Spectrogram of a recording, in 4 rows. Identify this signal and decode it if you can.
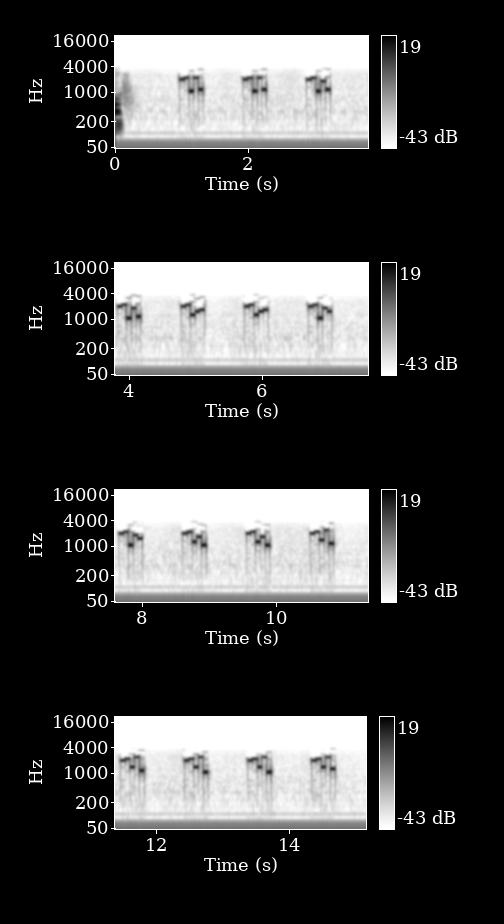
Five-tone selective call (ZVEI), heard as quick runs of five tones, tones of about 70 ms, with speech. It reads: 89192 89192 89172 89172 89356 89356 89175 89175 89361 89361 89402 89402 89401 89401 89403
